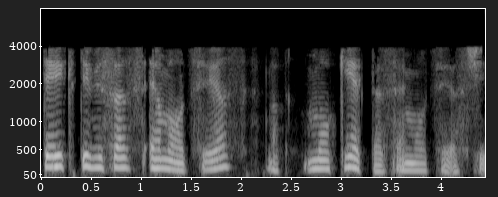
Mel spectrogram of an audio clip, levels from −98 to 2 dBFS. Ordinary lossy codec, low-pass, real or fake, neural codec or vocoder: AAC, 16 kbps; 7.2 kHz; fake; codec, 16 kHz, 8 kbps, FunCodec, trained on Chinese and English, 25 frames a second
